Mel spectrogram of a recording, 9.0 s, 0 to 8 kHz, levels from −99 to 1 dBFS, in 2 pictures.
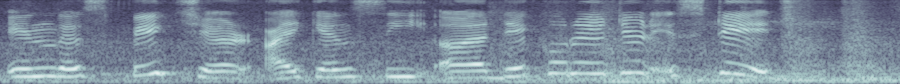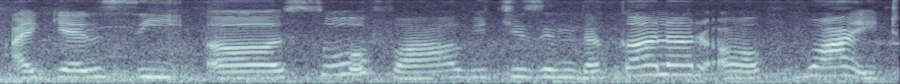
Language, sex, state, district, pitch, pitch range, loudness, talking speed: English, female, Punjab, Kapurthala, 265 Hz, 235-285 Hz, -16 LUFS, 140 wpm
